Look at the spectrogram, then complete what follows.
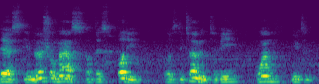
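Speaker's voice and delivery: droning, unvaried, flat lecturer delivery. Speaker imitates a lecturer delivering a lecture, monotone lecturer. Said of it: "delivers it in a monotone".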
